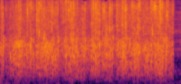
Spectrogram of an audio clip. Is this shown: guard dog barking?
no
